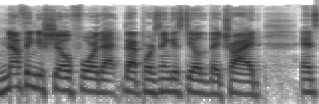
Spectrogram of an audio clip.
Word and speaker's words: Porzingis: You said it right when you said Porzingis, so we'll go with that.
